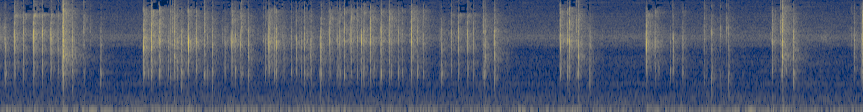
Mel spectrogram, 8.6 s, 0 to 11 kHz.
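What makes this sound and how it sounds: A custom 60% mechanical keyboard with Gateron Milky Yellow switches and red and white plastic keycaps, resting on an anime desk mat, is typed on with the bare fingertips of both hands. Quick runs of bright, crisp plastic clacks come in bursts separated by brief pauses, each keystroke short and dry with almost no ring.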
